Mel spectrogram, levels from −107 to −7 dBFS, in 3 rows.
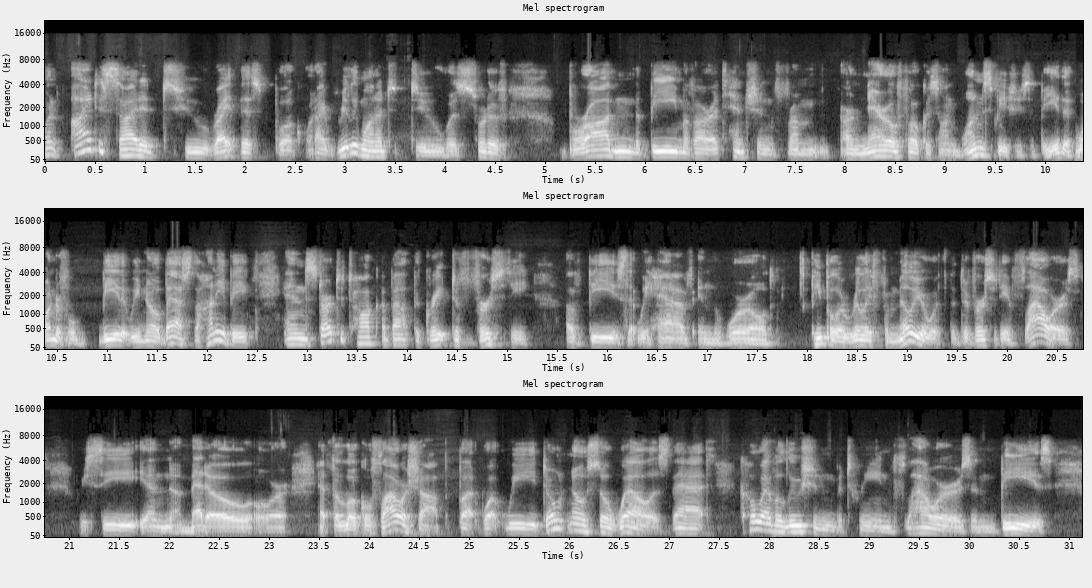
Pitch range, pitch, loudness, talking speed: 85-115 Hz, 100 Hz, -20 LUFS, 175 wpm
